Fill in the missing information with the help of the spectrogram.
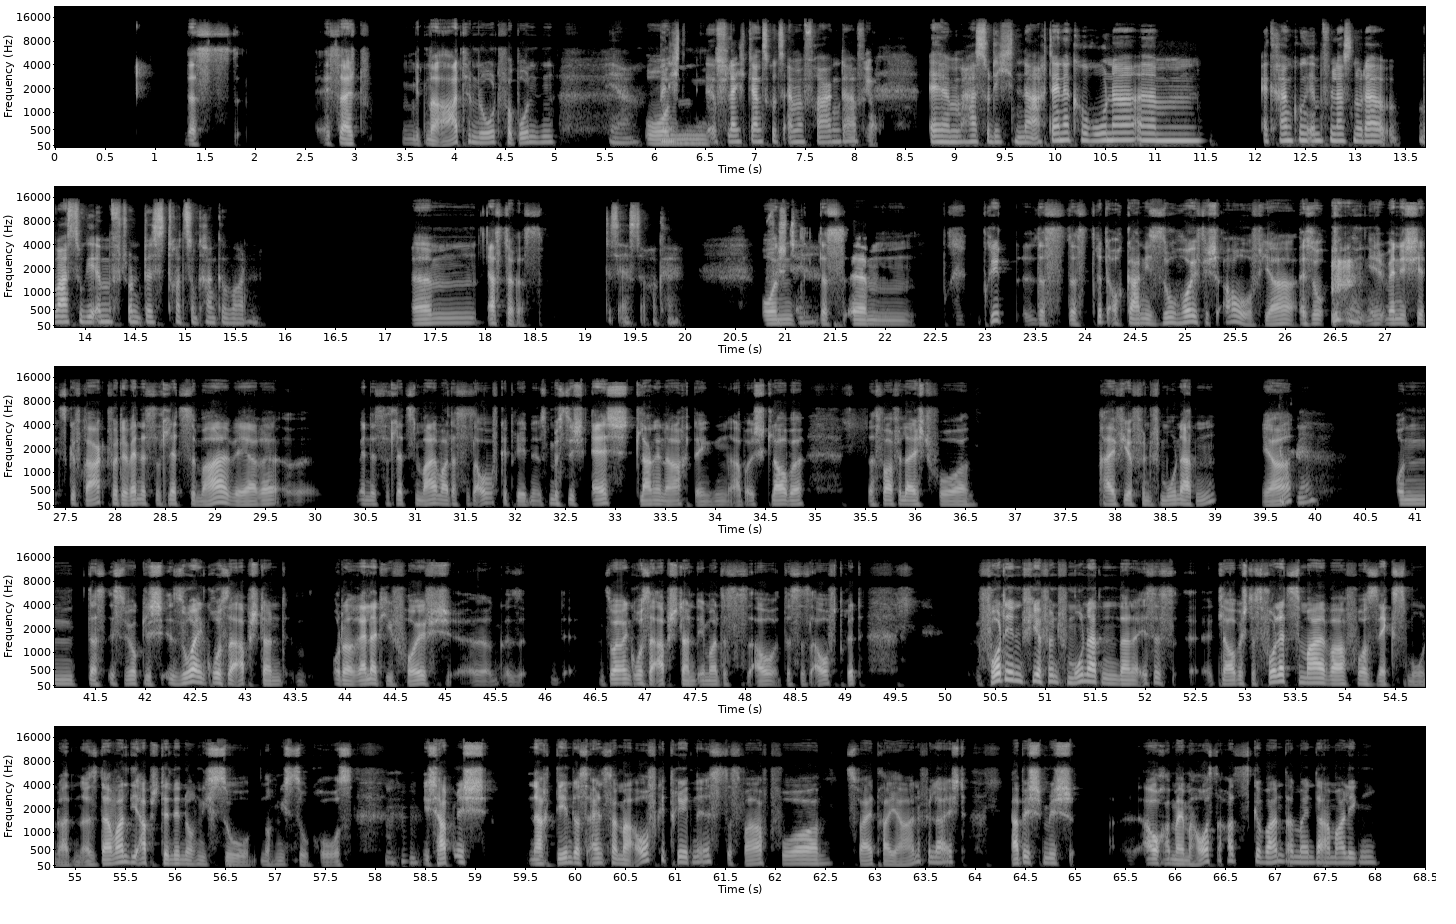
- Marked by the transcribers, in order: other background noise; other noise; throat clearing
- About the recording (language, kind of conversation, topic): German, advice, Wie beschreibst du deine Angst vor körperlichen Symptomen ohne klare Ursache?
